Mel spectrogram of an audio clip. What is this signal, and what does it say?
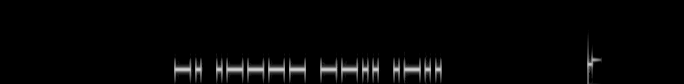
Morse code, heard as a keyed tone, about 22 wpm, 700 Hz. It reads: N1ZL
